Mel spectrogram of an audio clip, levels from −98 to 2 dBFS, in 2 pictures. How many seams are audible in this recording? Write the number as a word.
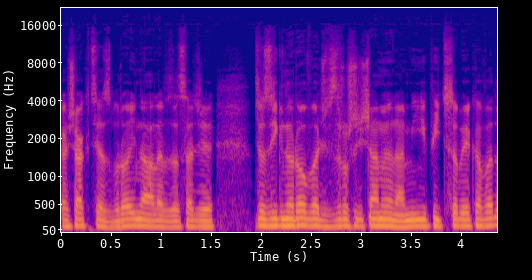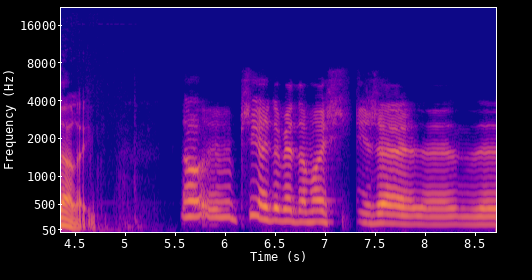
one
